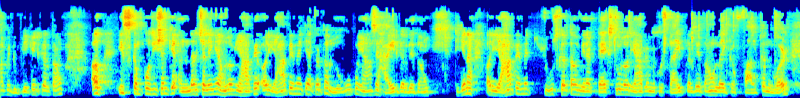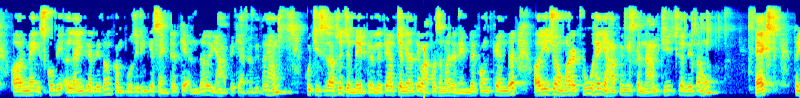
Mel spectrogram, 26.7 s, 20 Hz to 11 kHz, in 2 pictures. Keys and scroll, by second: 0.0 ctrl+d, 11.0-13.3 typing, 24.0 Return, 24.7-26.0 typing.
